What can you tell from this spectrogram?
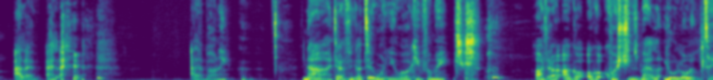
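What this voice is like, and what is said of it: Danny Dyer impression. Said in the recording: “you guys are good at the impression, so I was like, I want to hear Danny Dyer.”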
